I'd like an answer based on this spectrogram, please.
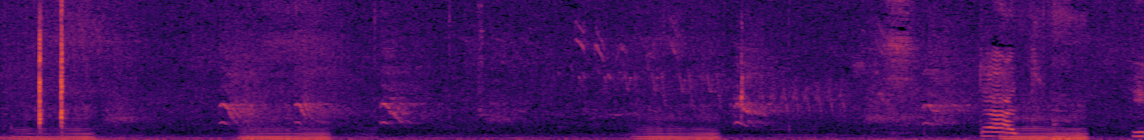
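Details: Snoring pig, with four deep buzzing snores spaced irregularly two to three seconds apart and a few sharp clicks near the start.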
